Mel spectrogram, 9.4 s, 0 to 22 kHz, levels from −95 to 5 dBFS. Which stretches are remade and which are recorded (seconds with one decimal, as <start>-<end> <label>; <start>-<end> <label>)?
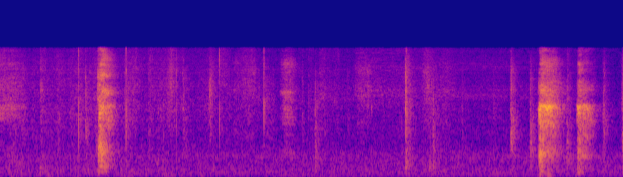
0.0-4.2 remade; 4.2-6.8 recorded; 6.8-9.4 remade

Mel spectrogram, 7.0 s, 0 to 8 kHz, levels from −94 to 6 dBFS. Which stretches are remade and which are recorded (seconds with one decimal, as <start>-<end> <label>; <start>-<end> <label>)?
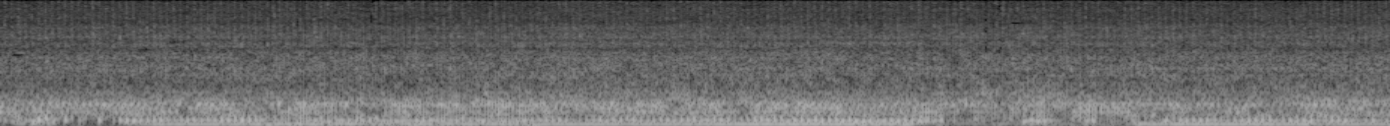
0.0-1.3 recorded; 1.3-2.7 remade; 2.7-4.6 recorded; 4.6-5.6 remade; 5.6-7.0 recorded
